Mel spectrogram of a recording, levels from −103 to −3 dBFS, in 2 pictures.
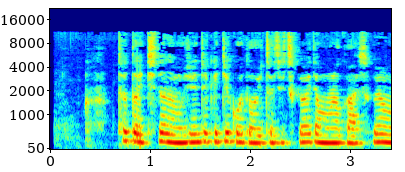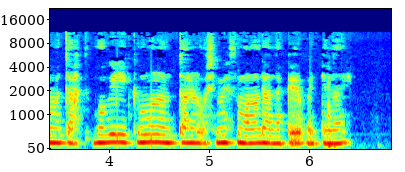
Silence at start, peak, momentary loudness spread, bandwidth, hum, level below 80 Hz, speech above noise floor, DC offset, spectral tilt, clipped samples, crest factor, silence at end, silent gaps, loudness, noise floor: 0.35 s; -6 dBFS; 6 LU; 11.5 kHz; none; -56 dBFS; 23 dB; under 0.1%; -6 dB/octave; under 0.1%; 14 dB; 0.4 s; none; -19 LUFS; -41 dBFS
